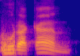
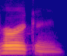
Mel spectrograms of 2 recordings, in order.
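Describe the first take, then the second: First: The name does not sound like English hurricane. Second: The name sounds like the English word hurricane. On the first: The speaker calls it right. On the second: The speaker calls it wrong.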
